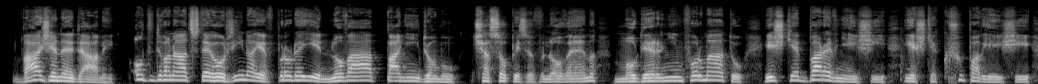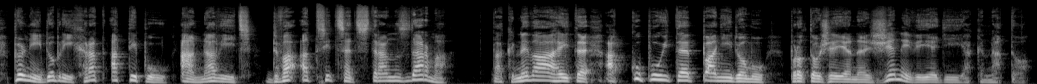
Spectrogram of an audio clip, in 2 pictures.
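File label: Male Czech commercial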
